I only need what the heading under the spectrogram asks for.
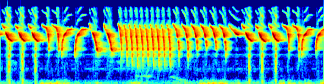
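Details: Timbrado canary, a yellow bird, in melodic song: quick downward-slurred whistles lead into a rapid rattling trill, followed by another run of falling chirped notes without pause.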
